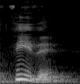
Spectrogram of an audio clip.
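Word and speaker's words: Thiede: papiro más antiguo es el 7Q5, datado por Thide. Thide se escribe T-H-I-E-D-E, por Thide, del año 50.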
